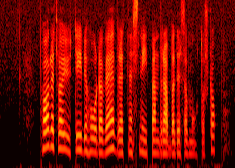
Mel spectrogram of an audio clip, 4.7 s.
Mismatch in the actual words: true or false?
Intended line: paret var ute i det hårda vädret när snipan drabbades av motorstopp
false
